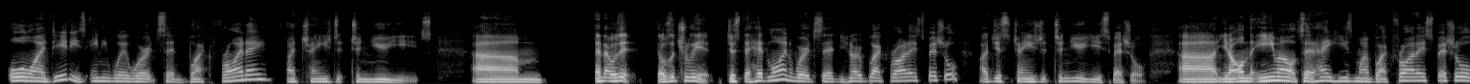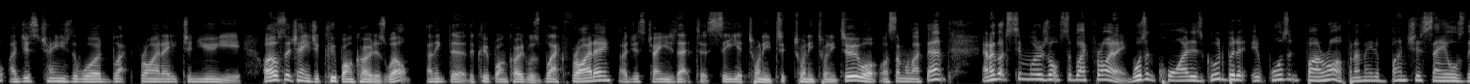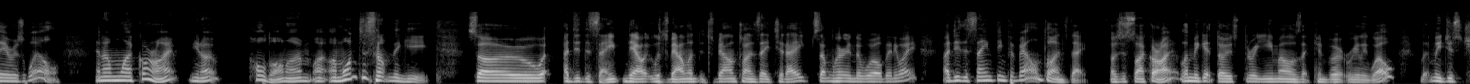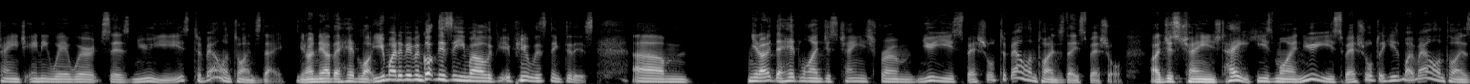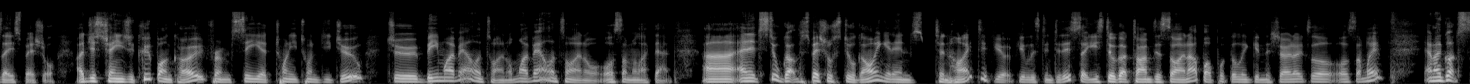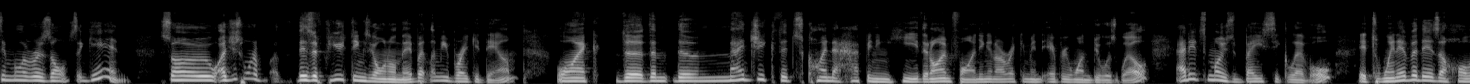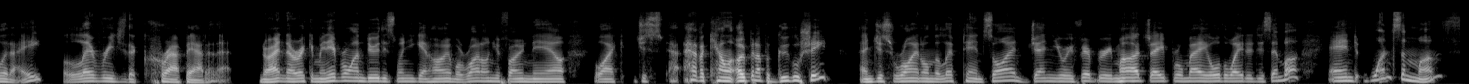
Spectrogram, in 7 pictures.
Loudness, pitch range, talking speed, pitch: -23 LUFS, 125-165 Hz, 240 wpm, 140 Hz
